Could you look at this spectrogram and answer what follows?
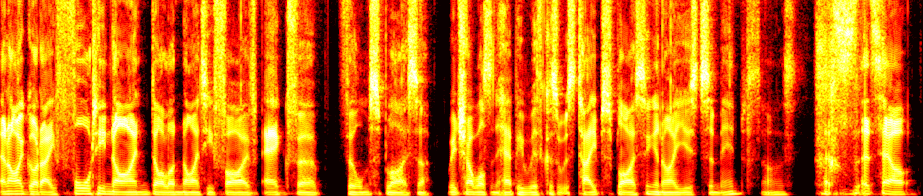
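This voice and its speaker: A middle-aged man co-hosting a casual chat, telling stories playfully and asking quick questions. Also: low voice, fairly even intonation, fairly bright tone, dry recording, studio quality. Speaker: co-host.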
